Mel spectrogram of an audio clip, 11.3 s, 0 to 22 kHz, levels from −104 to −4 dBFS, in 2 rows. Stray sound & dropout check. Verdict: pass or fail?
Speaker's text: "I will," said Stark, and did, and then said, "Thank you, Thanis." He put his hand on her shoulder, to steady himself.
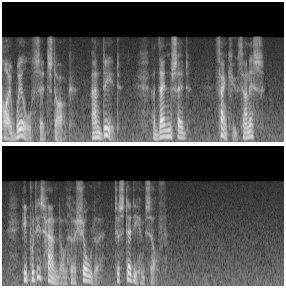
pass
